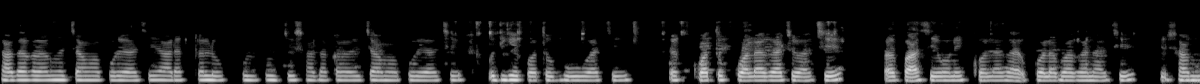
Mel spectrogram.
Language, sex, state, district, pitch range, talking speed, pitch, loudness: Bengali, female, West Bengal, Dakshin Dinajpur, 185-200 Hz, 170 wpm, 195 Hz, -18 LUFS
